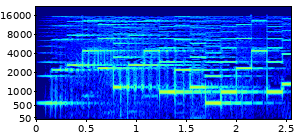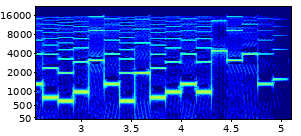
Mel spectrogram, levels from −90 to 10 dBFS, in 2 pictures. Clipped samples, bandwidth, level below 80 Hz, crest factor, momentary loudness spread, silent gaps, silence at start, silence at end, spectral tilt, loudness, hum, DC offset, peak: under 0.1%; 16 kHz; -78 dBFS; 10 dB; 3 LU; none; 0 s; 0.05 s; 3 dB/octave; -32 LUFS; none; under 0.1%; -24 dBFS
